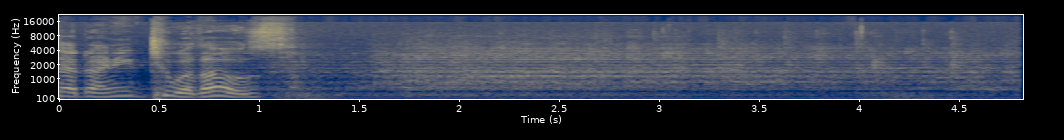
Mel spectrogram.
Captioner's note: audience laughs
